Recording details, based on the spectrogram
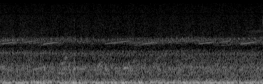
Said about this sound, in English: Oh, hearing a very distant coyote song.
